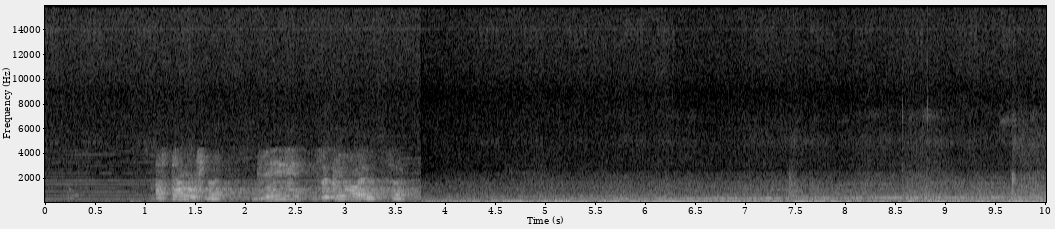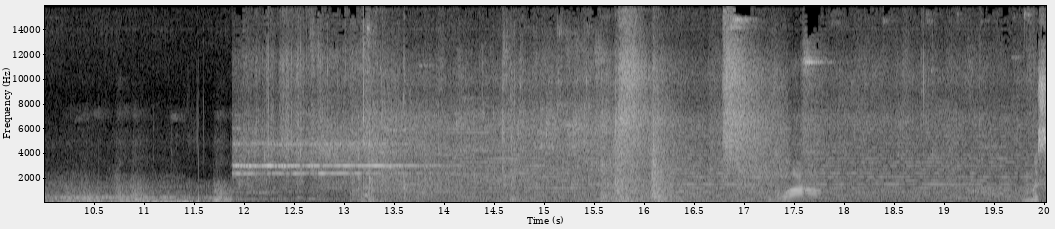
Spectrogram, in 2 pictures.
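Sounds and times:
train motor whine: 3.8 - 19.8
train wheels rumbling on rails: 3.8 - 20.0.

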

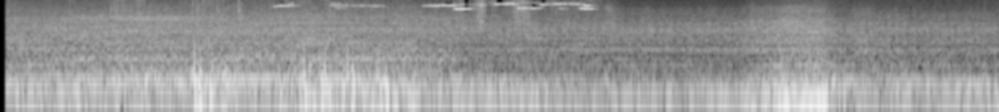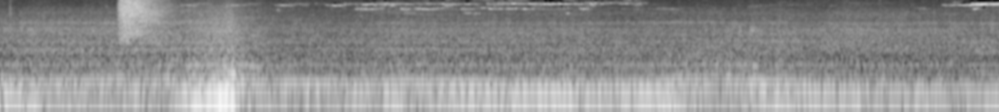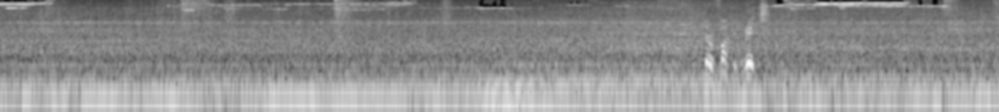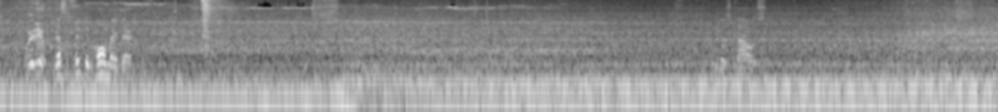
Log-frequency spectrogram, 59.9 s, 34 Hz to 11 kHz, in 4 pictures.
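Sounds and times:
truck diesel engine running: 0.1 - 59.9
air brake hiss: 16.8 - 17.6, 48.0 - 48.5.

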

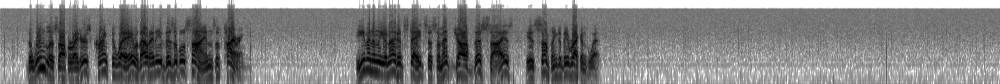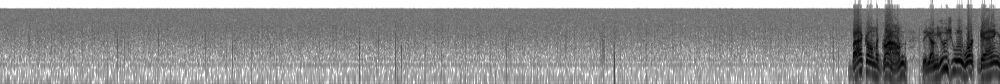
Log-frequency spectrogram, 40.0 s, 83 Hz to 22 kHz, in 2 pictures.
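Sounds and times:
faint low hum: 0.0 - 40.0
steady film hiss: 0.0 - 40.0
faint clicks: 27.1 - 28.2.

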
